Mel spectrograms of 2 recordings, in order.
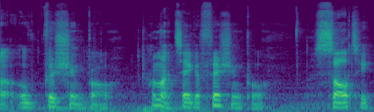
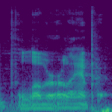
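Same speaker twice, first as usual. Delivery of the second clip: a softer, lower blubber lamp; softer repeat; 5 semitones lower, 9 dB quieter than usual. Shown as a demonstration. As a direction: say blubber lamp again, dropping the voice. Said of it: "Say it again".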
